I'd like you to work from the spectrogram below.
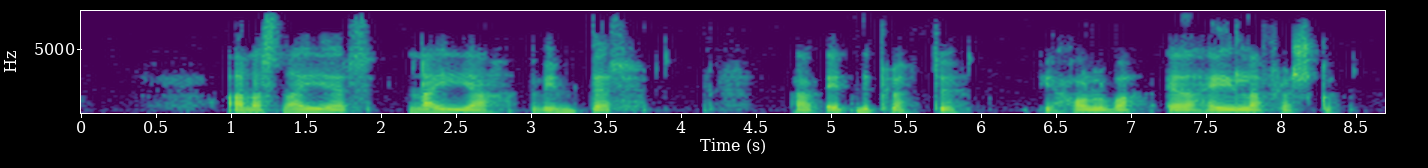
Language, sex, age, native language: Icelandic, female, 50-59, Icelandic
